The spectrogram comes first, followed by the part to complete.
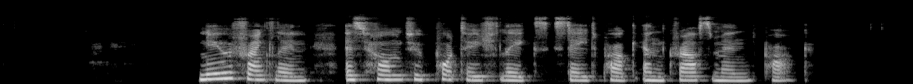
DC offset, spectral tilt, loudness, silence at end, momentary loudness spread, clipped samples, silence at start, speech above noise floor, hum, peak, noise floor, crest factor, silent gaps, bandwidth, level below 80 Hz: under 0.1%; -4 dB/octave; -18 LUFS; 1.05 s; 10 LU; under 0.1%; 2 s; 61 dB; none; -2 dBFS; -79 dBFS; 18 dB; none; 10 kHz; -68 dBFS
